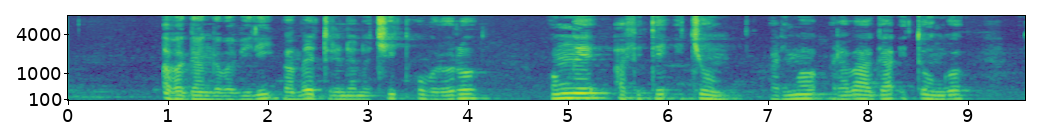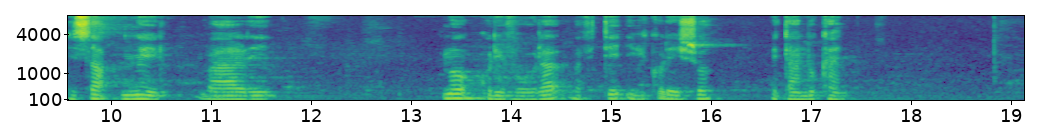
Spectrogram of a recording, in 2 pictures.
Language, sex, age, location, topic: Kinyarwanda, male, 18-24, Nyagatare, agriculture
